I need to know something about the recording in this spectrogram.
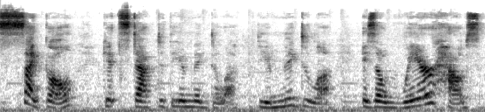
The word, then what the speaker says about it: amygdala: Next is the amygdala. I've also heard it pronounced amygdala.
